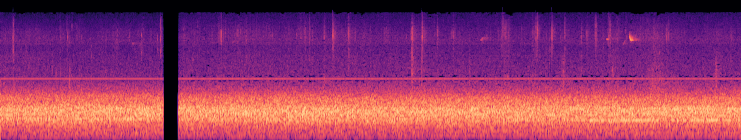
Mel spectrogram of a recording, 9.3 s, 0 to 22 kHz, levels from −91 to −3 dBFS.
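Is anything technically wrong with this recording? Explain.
Yes. At 2.03 s the sound cuts out mid-flow and stays silent until 2.23 s, a gap of about 185 ms, before carrying on. This is a playback stall, most likely the player running short of data or its output thread being held up, so nothing reached the output until it recovered. On a waveform it shows as a flat line spliced abruptly into ongoing signal. On a spectrogram it is an empty vertical band with hard edges.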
